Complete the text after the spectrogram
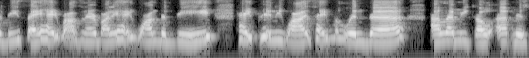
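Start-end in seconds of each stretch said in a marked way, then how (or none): none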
